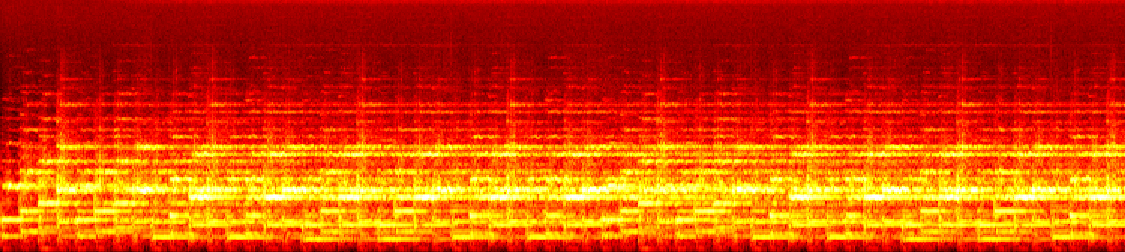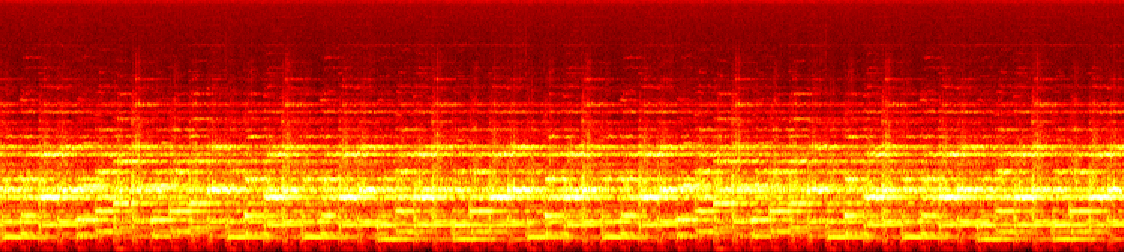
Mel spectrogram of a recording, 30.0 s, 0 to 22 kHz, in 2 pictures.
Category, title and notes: Music > Solo instrument
Piano loops 192 efect 2 octave long loop 120 bpm
samples, reverb, simplesamples, pianomusic, music, loop, simple, 120bpm, free, 120, piano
